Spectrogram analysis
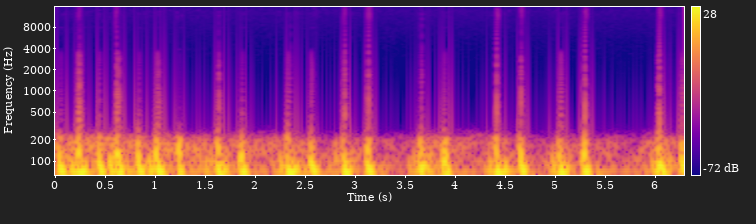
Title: Irregular Skipping Heartbeat #12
